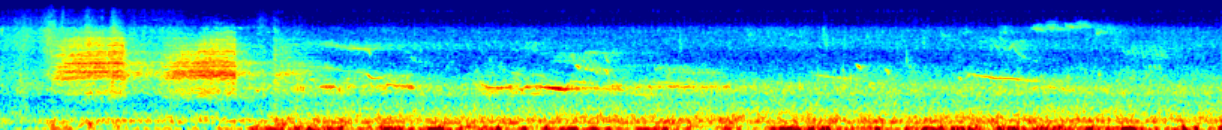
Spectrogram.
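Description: Birds calling faintly: two harsher calls in the first second or two, then scattered short chirps and whistles, over a low background rumble.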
